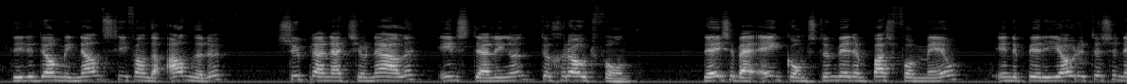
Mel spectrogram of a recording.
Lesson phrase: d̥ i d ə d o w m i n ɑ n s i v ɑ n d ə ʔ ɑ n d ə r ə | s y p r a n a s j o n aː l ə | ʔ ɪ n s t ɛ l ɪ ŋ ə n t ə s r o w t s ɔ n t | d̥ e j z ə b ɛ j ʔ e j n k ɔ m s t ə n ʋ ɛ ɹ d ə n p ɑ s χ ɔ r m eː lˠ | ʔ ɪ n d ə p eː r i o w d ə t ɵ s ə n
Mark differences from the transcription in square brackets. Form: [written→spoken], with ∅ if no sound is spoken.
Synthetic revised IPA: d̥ i d ə d o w m i n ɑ n s i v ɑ n d ə ʔ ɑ n d ə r ə | s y p r a n a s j o n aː l ə | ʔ ɪ n s t ɛ l ɪ ŋ ə n t ə [s→χ] r o w t [s→f] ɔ n t | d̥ e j z ə b ɛ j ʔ e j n k ɔ m s t ə n ʋ ɛ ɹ d ə n p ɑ s [χ→f] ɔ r m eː lˠ | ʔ ɪ n d ə p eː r i o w d ə t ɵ s ə n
